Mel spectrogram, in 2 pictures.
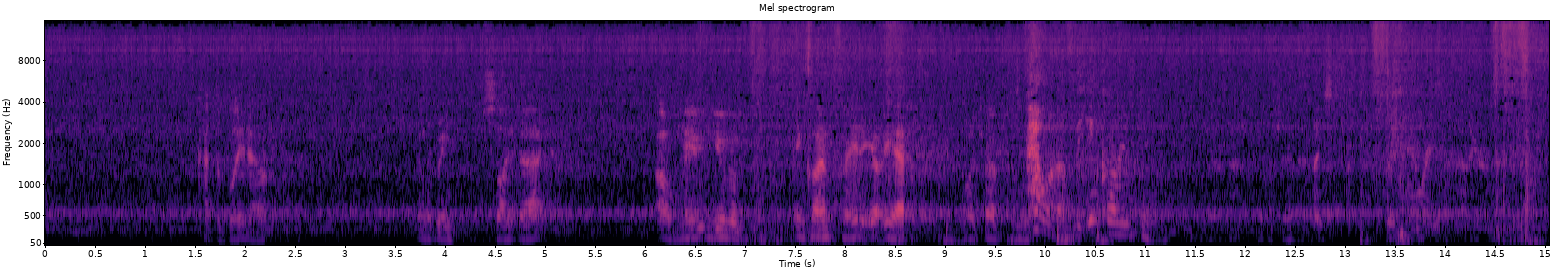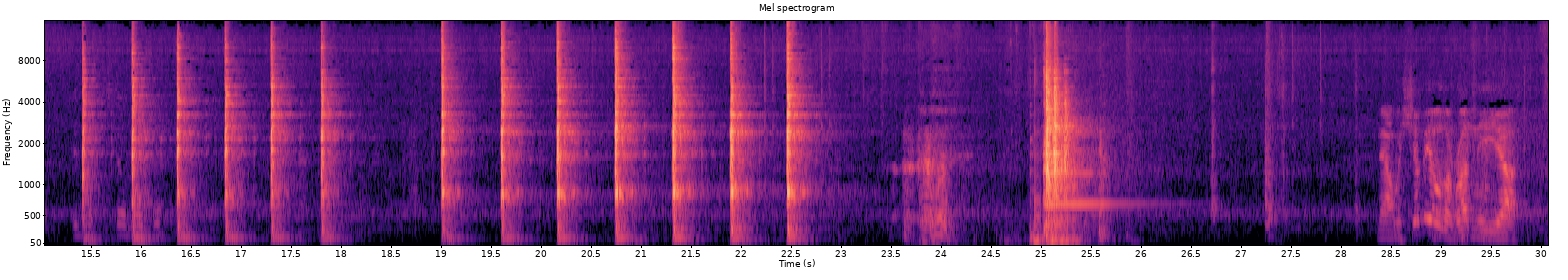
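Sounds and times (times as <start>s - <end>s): hammer striking wedge: 15.4s - 18.1s, 19.0s - 22.8s
metallic clank with ring: 25.0s - 26.0s.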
